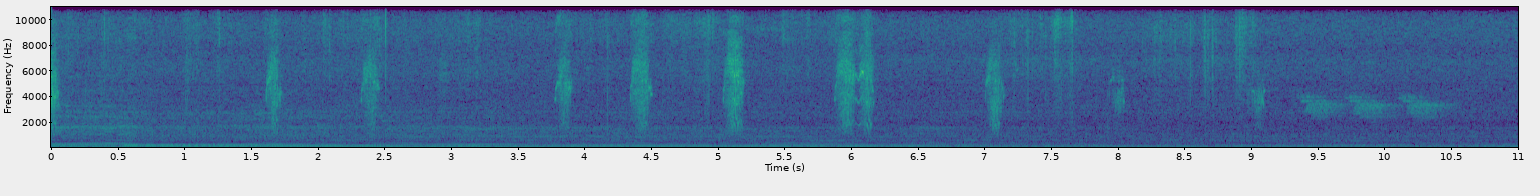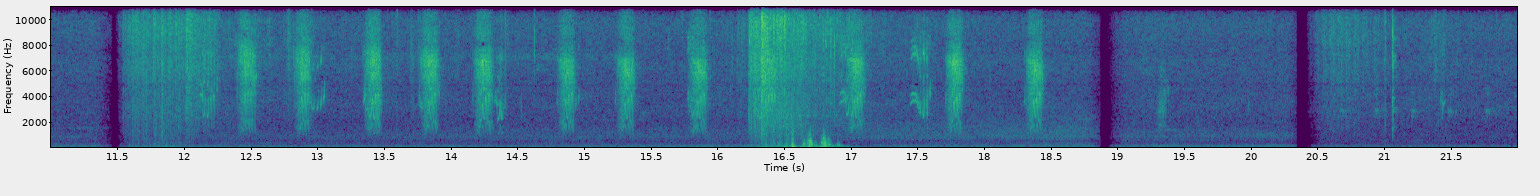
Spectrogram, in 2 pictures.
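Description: Yellow-vented bulbul nestlings' short high chirps, scattered at first, then crowding into a quick run of begging calls when a parent arrives with food. A brief loud rustle about two-thirds of the way through.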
